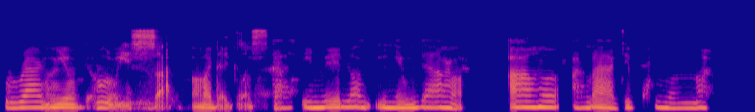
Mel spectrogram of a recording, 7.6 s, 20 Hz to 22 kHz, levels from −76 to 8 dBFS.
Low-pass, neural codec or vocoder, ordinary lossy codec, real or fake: 7.2 kHz; codec, 16 kHz, 2 kbps, FunCodec, trained on LibriTTS, 25 frames a second; none; fake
